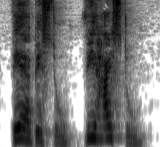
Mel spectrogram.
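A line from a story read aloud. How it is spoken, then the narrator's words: Loud demanding question. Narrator (German): Mit einer lautstarken Stimme fragte der Ladendetektiv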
